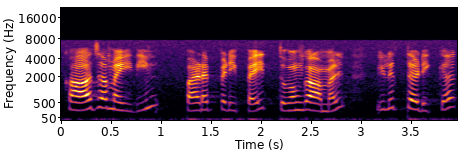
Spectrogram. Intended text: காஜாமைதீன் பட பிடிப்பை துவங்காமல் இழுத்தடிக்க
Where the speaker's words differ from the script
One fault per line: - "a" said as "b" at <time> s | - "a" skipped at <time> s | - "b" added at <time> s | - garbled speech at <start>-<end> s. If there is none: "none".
none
